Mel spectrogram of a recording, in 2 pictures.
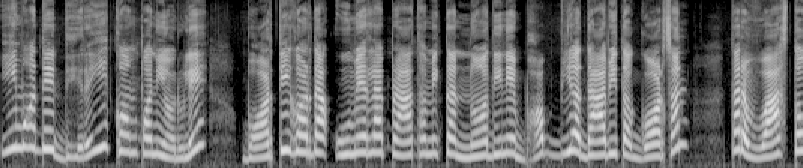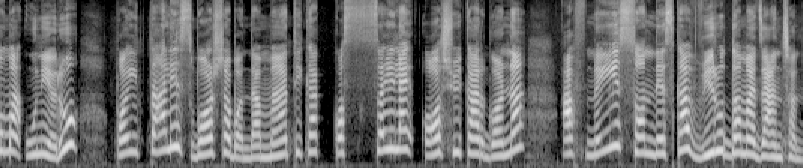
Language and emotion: Nepali, disgusted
